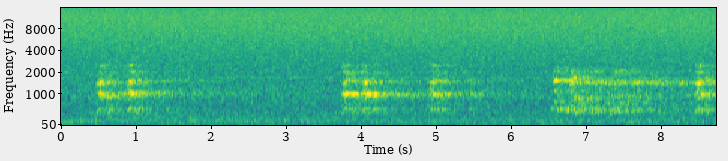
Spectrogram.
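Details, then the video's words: Distant dogs barking across Helsinki, Finland, at night in June 2014, a waning gibbous Moon overhead; irregular single and doubled barks, with a longer run near the end, over constant low city hum. "dogs barking in the city"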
